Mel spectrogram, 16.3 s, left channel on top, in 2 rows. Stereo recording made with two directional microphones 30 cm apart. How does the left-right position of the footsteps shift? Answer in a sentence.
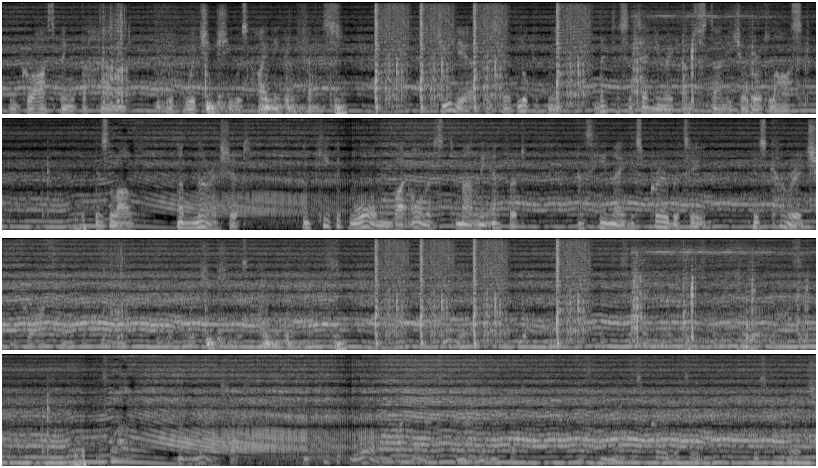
In this clip you hear the footsteps travel towards the right.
